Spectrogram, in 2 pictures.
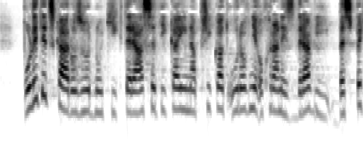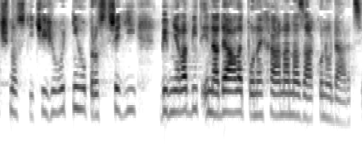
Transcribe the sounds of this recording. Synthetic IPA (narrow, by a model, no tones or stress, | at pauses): po̞lɪt̪ɪt͡skaːɾo̞zɦo̞dnuciːkt̪ɛɾaːsɛt̪iːkajiːnapr̥iːklat̪ʔuːɾo̞vɲɛʔo̞xɾanɪzd̪ɾaviːbɛspɛt͡ʃno̞scɪt͡ʃɪʒɪvo̞t̪ɲiːɦo̞pɾo̞st̪r̝̥ɛɟiːbɪmɲɛlabiːt̪ʔɪnadaːlɛpo̞nɛxaːnanazaːko̞no̞daːɾt͡sɪ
